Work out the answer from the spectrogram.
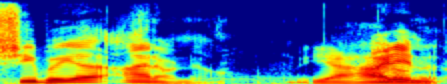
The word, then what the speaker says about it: Shibuya: I don't know uh shabuya shabuya I think it's technically pronounced Shibuya I don't know yeah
